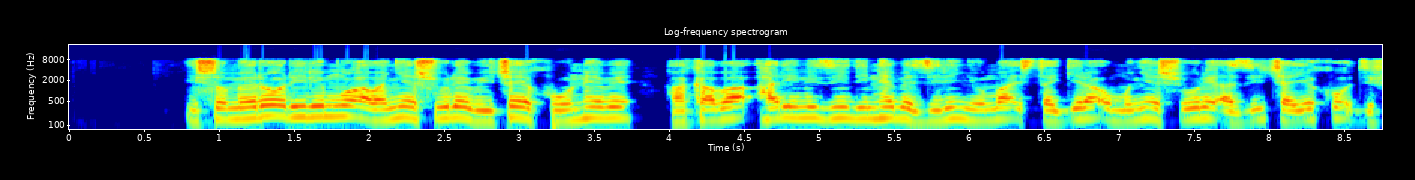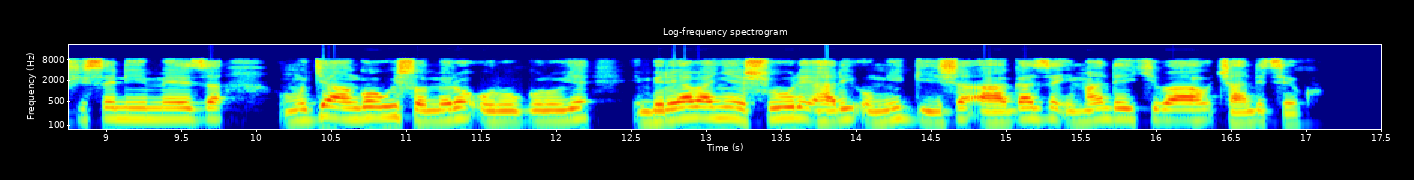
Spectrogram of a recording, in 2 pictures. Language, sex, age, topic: Rundi, male, 25-35, education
